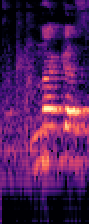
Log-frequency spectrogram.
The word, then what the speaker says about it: knuckles: ये आपको मोर प्रोमिनेंट होगा, पिगमेंटेशन मोर प्रोमिनेंट होगा आपका नकल्स पे, ये KNUCKLES, के साइलेंट है, नकल, ये आपके नकल्स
